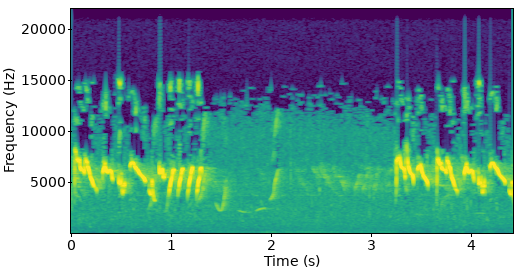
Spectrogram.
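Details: Jumbled high twitters and swooping notes from a pleci (white-eye), bustomi style, fade into a quiet gap before another burst of rapid, scratchy chirps returns at the end.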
